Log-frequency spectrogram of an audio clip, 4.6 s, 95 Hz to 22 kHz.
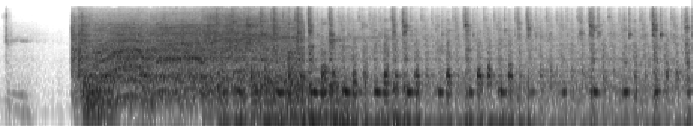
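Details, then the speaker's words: Eicher 485 tractor diesel, hard starting with white smoke and rough running: fires and settles into uneven idle with light repeated clatter from the cylinder head, about 220 a minute; tight valve clearance (tappets). "यह आवाज का मतलब है कि इसका tight है वह कुछ भी नहीं है ओन्ली स्टेप टाइट है"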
